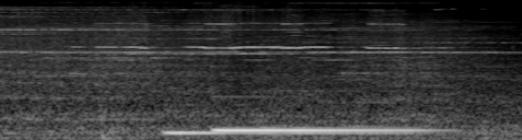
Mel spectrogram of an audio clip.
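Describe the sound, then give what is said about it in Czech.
Train wheels squeal as a train pulls into Kutná Hora main railway station: a steady tonal whine cuts in over a low rolling rumble, holds for about a second and a half, then fades. “Stanice Kutná hora, hlavní nádraží.”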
